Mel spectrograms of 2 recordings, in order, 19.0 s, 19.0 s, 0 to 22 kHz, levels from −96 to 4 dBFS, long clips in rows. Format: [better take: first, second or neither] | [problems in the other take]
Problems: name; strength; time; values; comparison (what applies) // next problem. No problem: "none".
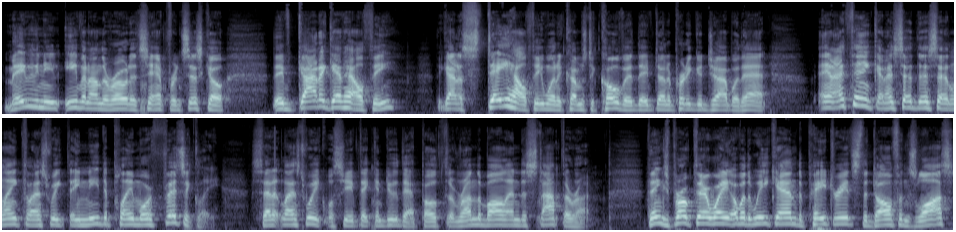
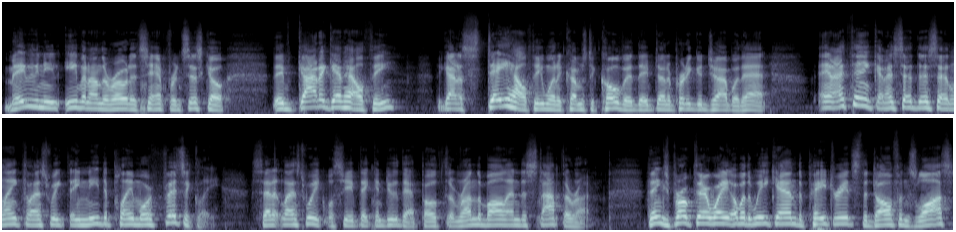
first | muffled; slightly; fading above 2.5 kHz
